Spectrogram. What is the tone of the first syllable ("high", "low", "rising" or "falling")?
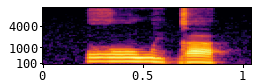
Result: high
